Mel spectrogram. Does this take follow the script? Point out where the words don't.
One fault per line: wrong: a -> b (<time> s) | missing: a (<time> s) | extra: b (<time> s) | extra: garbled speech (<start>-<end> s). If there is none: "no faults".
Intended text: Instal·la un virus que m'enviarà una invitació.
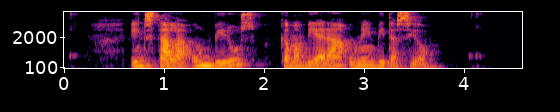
no faults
